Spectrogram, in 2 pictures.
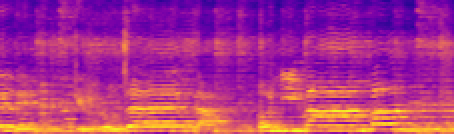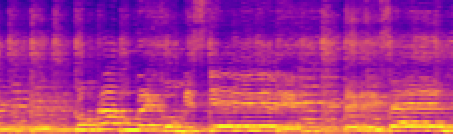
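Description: Children's song for mothers sung by a woman's voice over backing music, with children's voices in the mix.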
